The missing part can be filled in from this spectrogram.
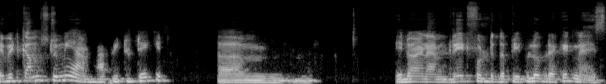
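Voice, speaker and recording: A man speaks at a fairly quick pace, somewhat breathy, with very even loudness and very wide pitch swings. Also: medium pitch for a man. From southern India, Karnataka. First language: Telugu. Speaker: chef. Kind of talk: casual interview.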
